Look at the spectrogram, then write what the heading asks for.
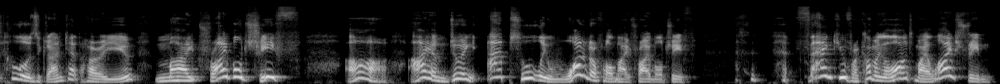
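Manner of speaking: hammed-up wrestling manager; Paul Heyman impression. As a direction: schmooze like a wrestling manager praising his chief. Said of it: "That's my wise man impression of, uh, big old Paul Heyman".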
